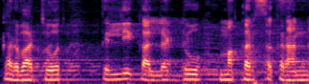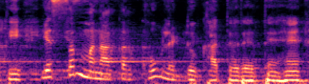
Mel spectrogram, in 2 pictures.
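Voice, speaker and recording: A man's voice: mid-range voice, measured pace. A man preaching a devotional sermon at a live event, pleading and emphatic, full of rhetorical repetition. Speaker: katha preacher. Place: large hall, live event. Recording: echoey hall with music behind.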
